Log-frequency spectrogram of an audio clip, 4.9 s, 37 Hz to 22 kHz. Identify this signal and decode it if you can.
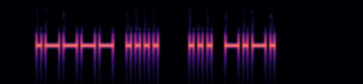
Morse code, heard as a keyed tone, about 20 wpm, 700 Hz. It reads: 1H SC
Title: Winter Field Day Exchanges 20wpm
